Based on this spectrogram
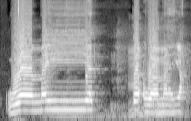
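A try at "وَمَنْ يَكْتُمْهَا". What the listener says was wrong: Wa may tahan yang lama dengungnya, Bu. Tahan.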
